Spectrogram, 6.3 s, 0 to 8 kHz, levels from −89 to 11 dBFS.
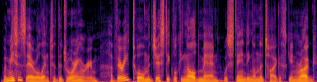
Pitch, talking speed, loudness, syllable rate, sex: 135 Hz, 200 wpm, -18 LUFS, 5.2 syllables/s, male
